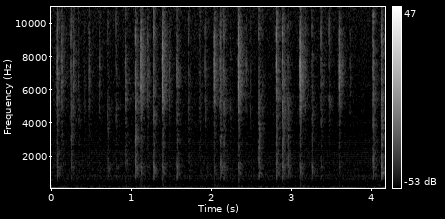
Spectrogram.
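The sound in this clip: Soft, steady typing on a computer keyboard as notes are written down, a continuous patter of many quick keystrokes.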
